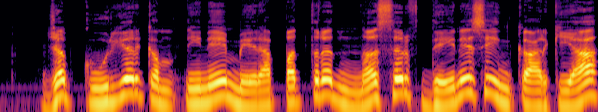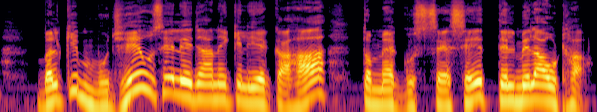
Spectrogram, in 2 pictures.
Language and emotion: Hindi, angry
